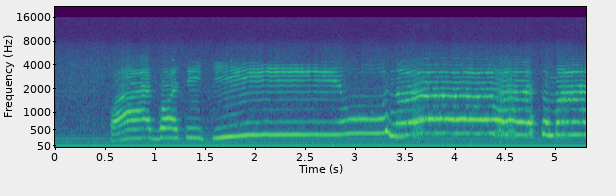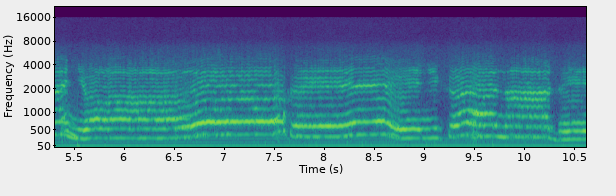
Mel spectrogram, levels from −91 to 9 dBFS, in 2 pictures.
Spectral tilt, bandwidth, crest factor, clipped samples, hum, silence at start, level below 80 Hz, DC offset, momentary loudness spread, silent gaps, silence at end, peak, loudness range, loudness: -4.5 dB/octave; 16 kHz; 12 dB; under 0.1%; none; 0 s; -34 dBFS; under 0.1%; 7 LU; none; 0 s; -4 dBFS; 3 LU; -15 LUFS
